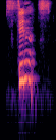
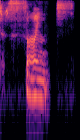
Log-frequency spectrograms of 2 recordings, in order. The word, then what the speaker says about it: since: his car since 2013 notice the pronunciation since not science okay I have had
